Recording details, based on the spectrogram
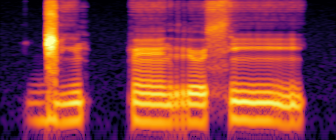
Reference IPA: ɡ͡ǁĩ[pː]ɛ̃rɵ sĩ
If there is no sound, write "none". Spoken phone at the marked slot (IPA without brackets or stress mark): pː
